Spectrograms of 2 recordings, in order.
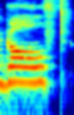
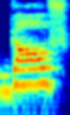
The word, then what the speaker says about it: golf: tennis court course course this one is a Gulf sorry golf course but you might you might all I've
